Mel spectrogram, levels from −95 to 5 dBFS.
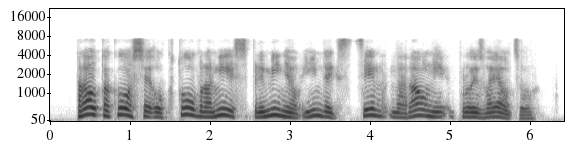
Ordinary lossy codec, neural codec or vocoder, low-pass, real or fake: none; codec, 16 kHz, 2 kbps, FreqCodec, smaller model; 7.2 kHz; fake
